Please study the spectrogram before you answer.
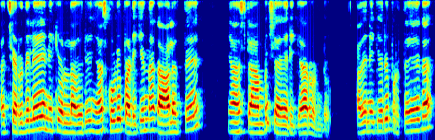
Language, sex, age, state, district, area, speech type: Malayalam, female, 45-60, Kerala, Thiruvananthapuram, rural, spontaneous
